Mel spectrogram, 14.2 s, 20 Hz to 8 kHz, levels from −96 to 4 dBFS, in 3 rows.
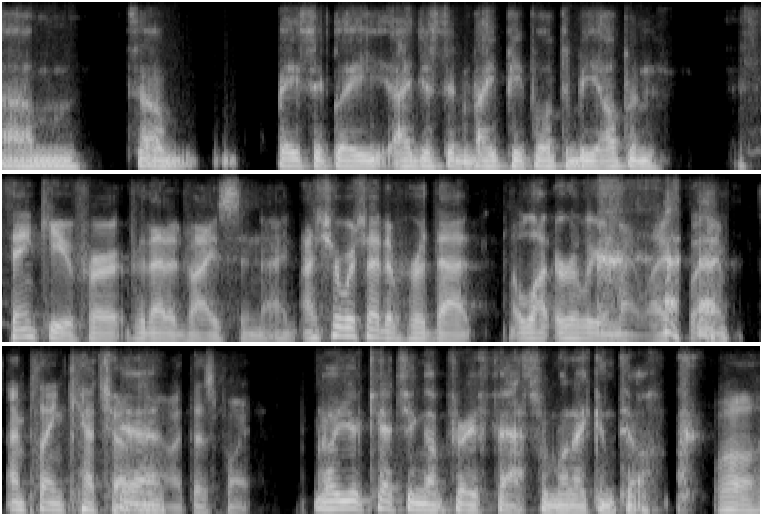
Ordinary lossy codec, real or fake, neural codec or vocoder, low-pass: Opus, 16 kbps; real; none; 7.2 kHz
